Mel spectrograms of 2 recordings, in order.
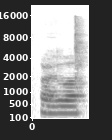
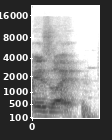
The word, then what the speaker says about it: Isla: Isla. But like, what do you name? Like, I really like the name Isla, but like, what is the middle name? And everyone is gonna call her Islay.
